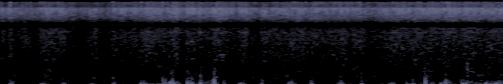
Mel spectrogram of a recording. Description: Not only is my heart beating fast and hard, but you also hear my stomach. growl a few times as well.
